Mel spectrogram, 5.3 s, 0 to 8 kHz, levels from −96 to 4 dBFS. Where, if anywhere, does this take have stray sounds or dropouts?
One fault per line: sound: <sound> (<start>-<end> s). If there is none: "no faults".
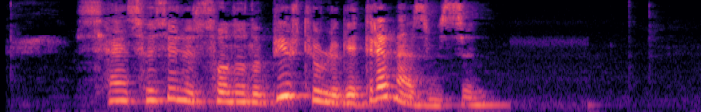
no faults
